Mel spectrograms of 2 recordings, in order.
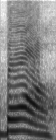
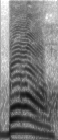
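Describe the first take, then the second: No difference in how they are said.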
